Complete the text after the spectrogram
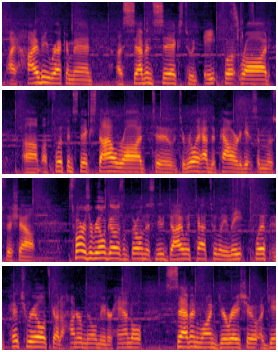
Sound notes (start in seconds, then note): none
